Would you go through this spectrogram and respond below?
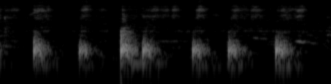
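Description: Marker or chalk strokes on a board during a maths lesson: seven crisp scratching bursts in a steady rhythm, each a short scrape, close and clear with no talking.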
